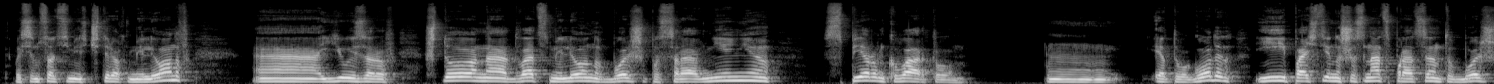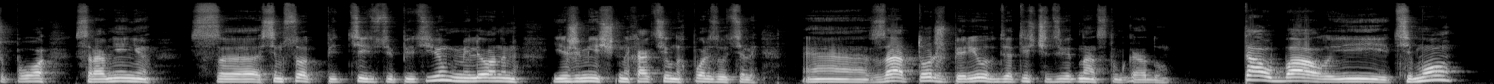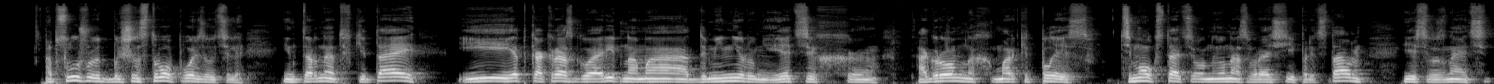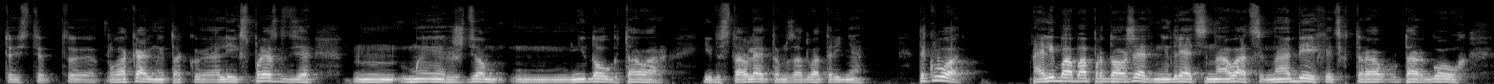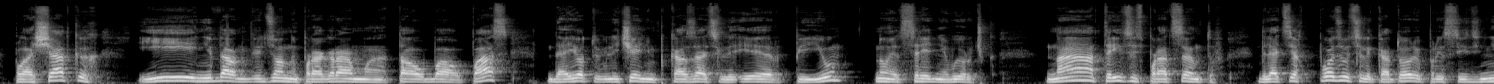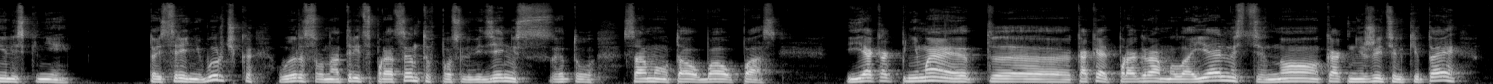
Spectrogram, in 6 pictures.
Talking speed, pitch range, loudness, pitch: 100 wpm, 115-150 Hz, -14 LUFS, 130 Hz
